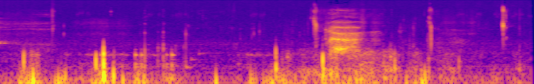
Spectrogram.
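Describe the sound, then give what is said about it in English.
Mouth sounds: scattered wet clicks and smacks, then a short airy slurp as someone takes a sip of apple soda from a can, followed by a few more quiet lip smacks. Nobody speaks. “Let's have a sip about it.”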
